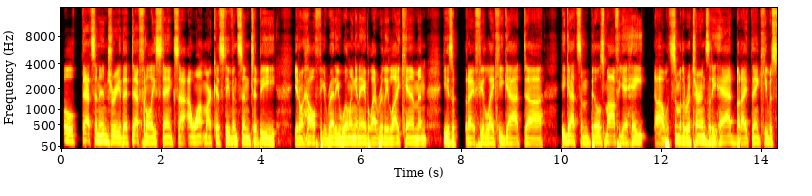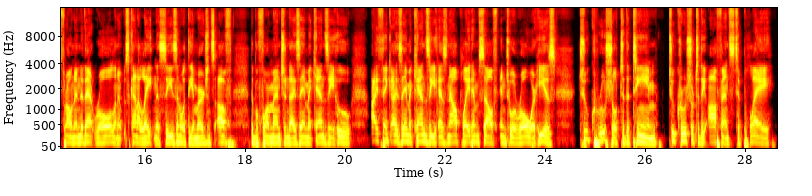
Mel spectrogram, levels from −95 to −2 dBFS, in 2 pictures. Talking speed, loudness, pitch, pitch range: 220 wpm, -17 LUFS, 110 Hz, 100-115 Hz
